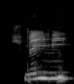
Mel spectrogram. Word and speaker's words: שמימי: Shmeimi. Oui. C'est juste la prononciation que je te répète. Shmeimi. Shmimi. Voilà. Comme ça.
